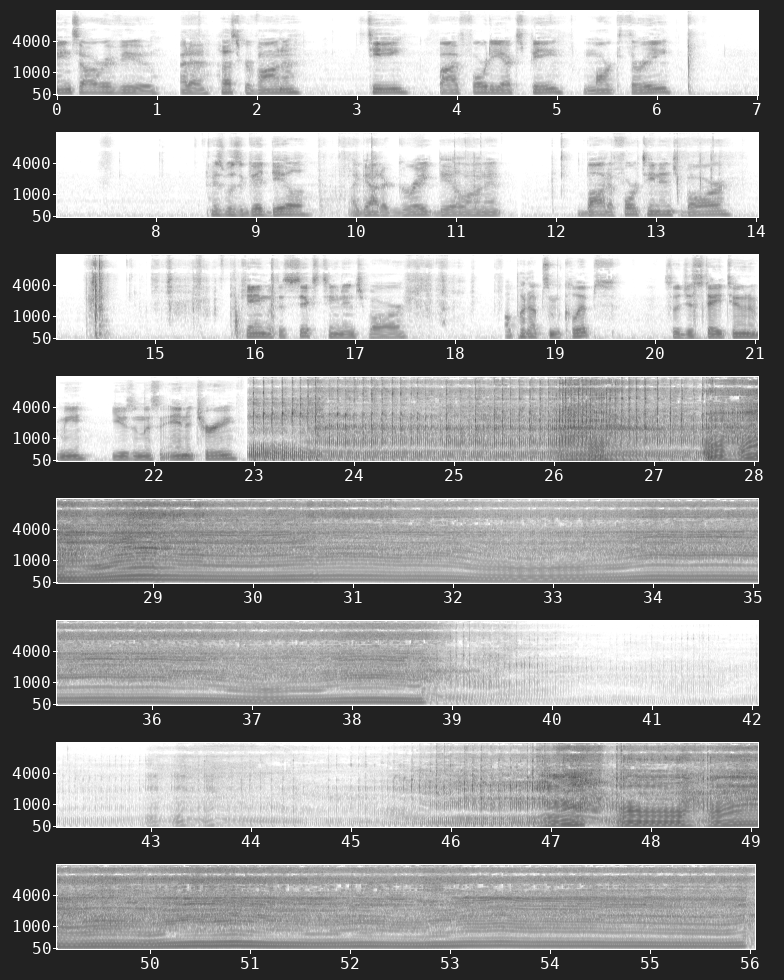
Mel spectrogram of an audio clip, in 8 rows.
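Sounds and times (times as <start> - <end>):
chainsaw cutting wood: 22.9 - 56.0.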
